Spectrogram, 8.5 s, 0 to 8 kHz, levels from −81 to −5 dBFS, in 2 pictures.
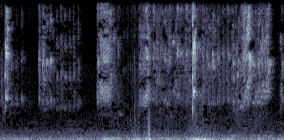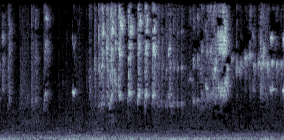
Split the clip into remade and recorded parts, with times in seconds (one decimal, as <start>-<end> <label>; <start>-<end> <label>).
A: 0.0-1.6 recorded; 1.6-5.6 remade; 5.6-8.5 recorded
